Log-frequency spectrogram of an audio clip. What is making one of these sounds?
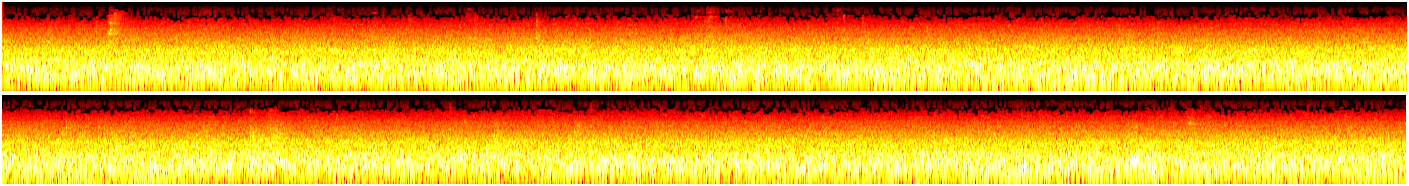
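An air conditioner hums steadily.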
